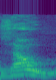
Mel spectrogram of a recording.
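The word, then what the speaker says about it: dầu: Because last month I was in the south, where they pronounced the sans serif D as a G, but I was now in the north, and there you pronounce the D as a Z, so that boy didn't understand my jou. I should have said, "Toi kan zou mooi."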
